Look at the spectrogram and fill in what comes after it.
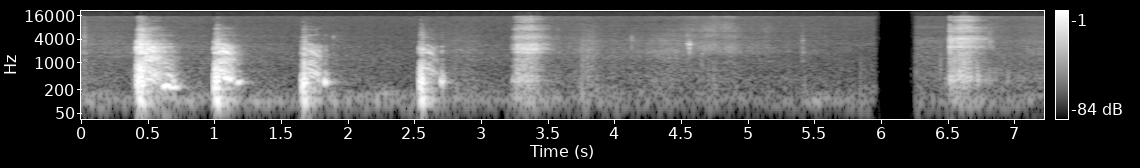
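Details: About six short, dry coughs, most close together and one after a pause, from a person with a cold who is sneezing constantly; plain cough.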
